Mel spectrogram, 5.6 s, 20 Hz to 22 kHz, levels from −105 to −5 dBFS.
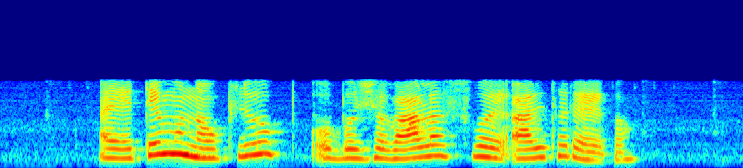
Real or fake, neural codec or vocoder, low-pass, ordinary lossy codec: real; none; 3.6 kHz; none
